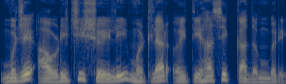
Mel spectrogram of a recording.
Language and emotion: Goan Konkani, neutral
